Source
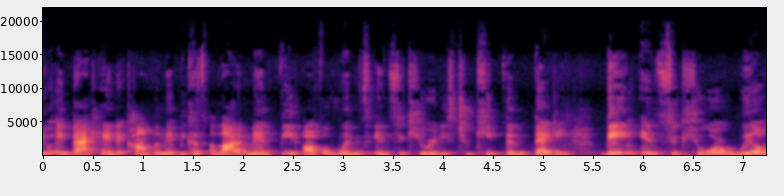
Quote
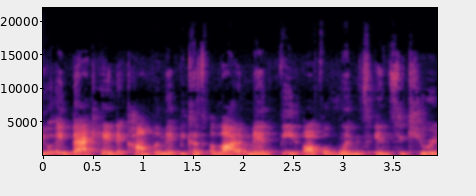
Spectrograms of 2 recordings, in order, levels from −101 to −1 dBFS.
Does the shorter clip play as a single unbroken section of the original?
yes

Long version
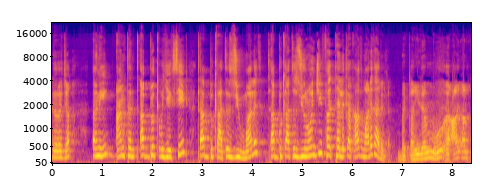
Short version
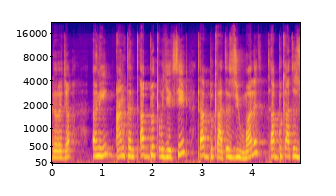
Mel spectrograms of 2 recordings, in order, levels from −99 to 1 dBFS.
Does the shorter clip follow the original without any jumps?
yes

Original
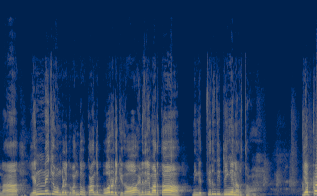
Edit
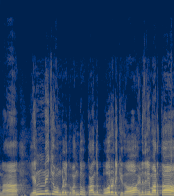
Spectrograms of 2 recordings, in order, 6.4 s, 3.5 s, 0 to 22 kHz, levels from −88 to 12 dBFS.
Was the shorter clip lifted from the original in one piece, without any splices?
yes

